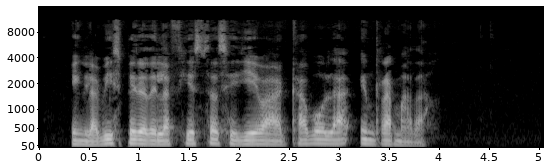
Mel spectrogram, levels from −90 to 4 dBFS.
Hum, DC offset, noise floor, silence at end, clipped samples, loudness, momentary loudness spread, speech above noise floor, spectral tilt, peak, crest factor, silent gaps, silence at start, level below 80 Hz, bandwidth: none; under 0.1%; -74 dBFS; 1.15 s; under 0.1%; -24 LUFS; 10 LU; 51 dB; -6.5 dB/octave; -6 dBFS; 20 dB; none; 0.35 s; -42 dBFS; 11.5 kHz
